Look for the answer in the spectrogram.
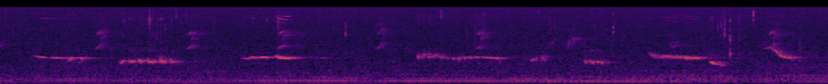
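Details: Tame young butcherbird visiting a garden, its black plumage still lighter than an adult's, gives a run of fluting whistled notes, short phrases stepping between higher and lower pitches, steady low hum beneath.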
